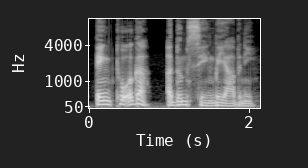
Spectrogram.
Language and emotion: Manipuri, neutral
